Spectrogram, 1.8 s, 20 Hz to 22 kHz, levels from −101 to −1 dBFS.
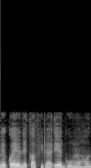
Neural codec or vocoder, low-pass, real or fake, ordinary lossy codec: codec, 16 kHz, 0.5 kbps, FunCodec, trained on Chinese and English, 25 frames a second; 7.2 kHz; fake; none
